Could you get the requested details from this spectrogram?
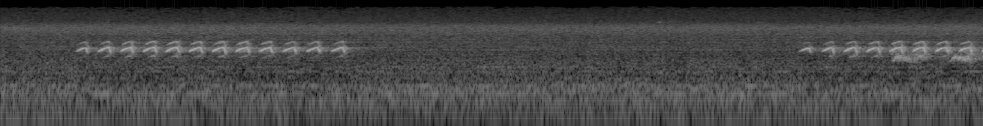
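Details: Song of a white-breasted nuthatch: a steady rapid series of about twelve matching nasal whistled notes, a long quiet gap, then a second run of about nine notes mixed with softer, lower notes near the end.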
